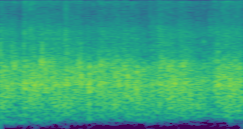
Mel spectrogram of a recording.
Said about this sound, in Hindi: ताली बजाकर परमेश्वर को धन्यवाद।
